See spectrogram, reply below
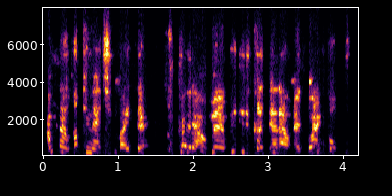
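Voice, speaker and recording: Man, very high pitch, bright and cutting, emphatic and preachy livestream host, dull lo-fi sound from a distance. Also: huge pitch swings, fast talker, a little hiss or hum. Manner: emphatic, repetitive, lecturing, ends lines with "man". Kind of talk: casual livestream talk.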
